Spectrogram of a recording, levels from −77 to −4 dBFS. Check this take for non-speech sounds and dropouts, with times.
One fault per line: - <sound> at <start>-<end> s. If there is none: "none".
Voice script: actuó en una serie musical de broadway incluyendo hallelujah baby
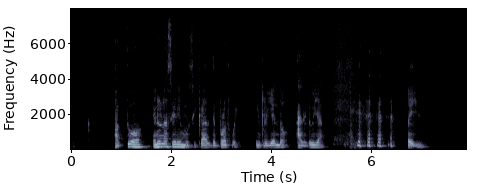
- laugh at 5.2-6.5 s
